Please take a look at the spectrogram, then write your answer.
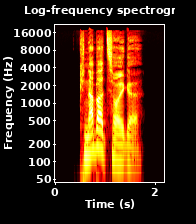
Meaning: dative singular of Knabberzeug
- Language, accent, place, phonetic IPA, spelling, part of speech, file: German, Germany, Berlin, [ˈknabɐˌt͡sɔɪ̯ɡə], Knabberzeuge, noun, De-Knabberzeuge.ogg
